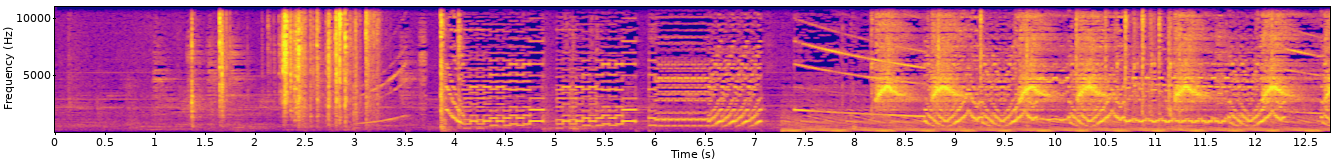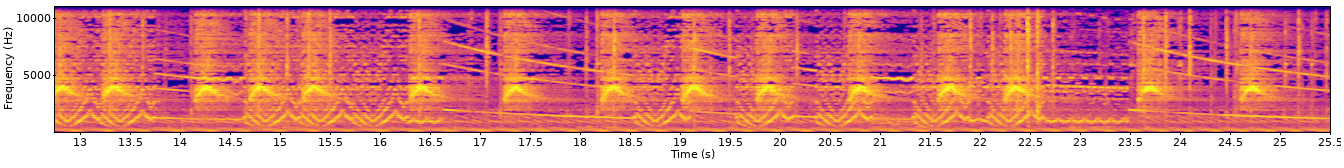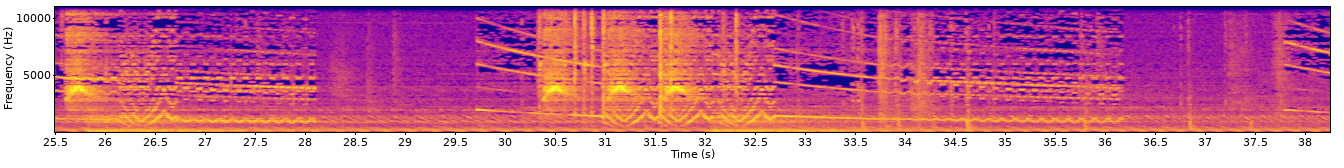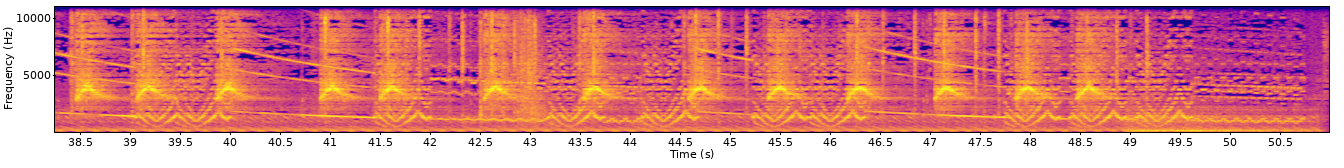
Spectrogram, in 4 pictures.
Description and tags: Galaxian Arcade Game
Sounds of Galaxian game.
UPD: changed the name, it was previously called Space Invaders by a mistake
